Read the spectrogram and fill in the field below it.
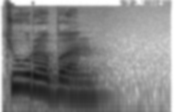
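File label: "тюрӧбӧн", Komi, female; audio dict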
